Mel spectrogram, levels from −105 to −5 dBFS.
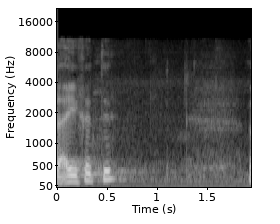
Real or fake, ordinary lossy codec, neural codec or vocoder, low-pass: fake; none; vocoder, 24 kHz, 100 mel bands, Vocos; 10.8 kHz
